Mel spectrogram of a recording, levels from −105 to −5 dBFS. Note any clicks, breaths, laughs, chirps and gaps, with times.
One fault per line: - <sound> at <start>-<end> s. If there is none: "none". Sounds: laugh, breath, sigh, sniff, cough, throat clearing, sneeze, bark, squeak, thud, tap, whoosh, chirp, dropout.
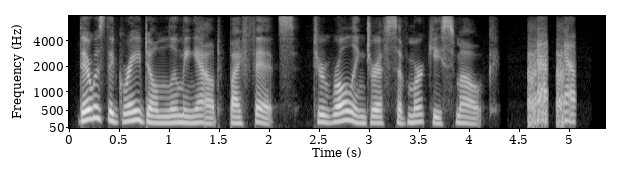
- laugh at 4.6-5.1 s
